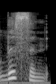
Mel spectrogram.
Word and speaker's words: listen: Note that listen is one of those words in which we always omit the T sound.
